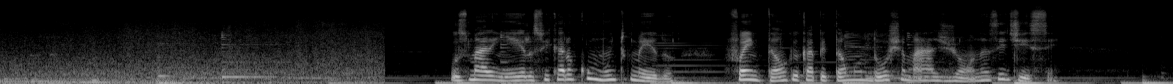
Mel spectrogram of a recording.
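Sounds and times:
crashing waves of a stormy sea: 0.0s - 3.9s
speech: 1.6s - 1.9s, 4.5s - 10.7s.

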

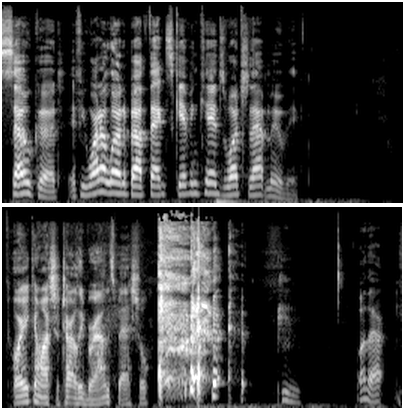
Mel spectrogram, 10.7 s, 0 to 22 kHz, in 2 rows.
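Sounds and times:
speech: 0.1s - 4.0s, 5.4s - 8.4s, 9.0s - 9.4s, 10.1s - 10.6s
person coughing in a harsh fit: 7.4s - 9.4s.

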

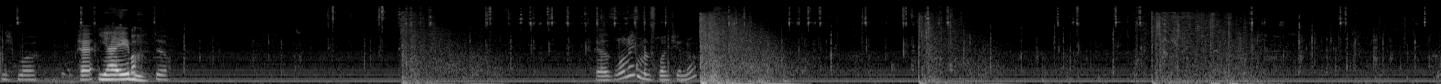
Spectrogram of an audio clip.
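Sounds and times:
steady electronic hum: 0.0s - 14.4s
speech: 0.1s - 1.8s, 6.0s - 7.4s
rapid video game gunfire: 3.9s - 14.4s.

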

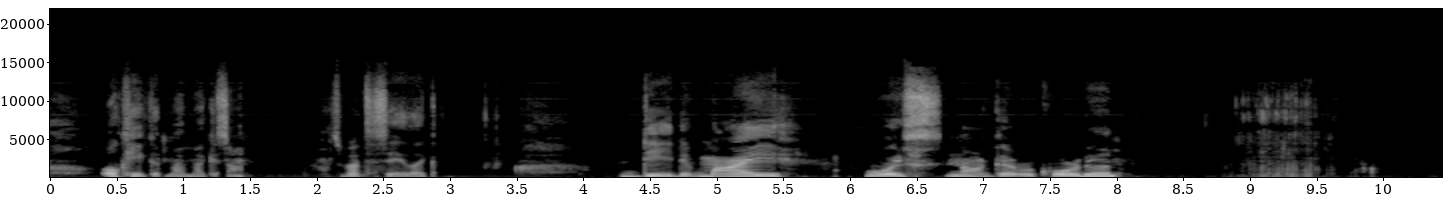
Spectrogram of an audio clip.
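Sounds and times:
speech: 0.4s - 3.0s, 4.3s - 8.1s
sipping water from a glass: 8.9s - 9.7s
person gulping water: 9.0s - 9.6s.

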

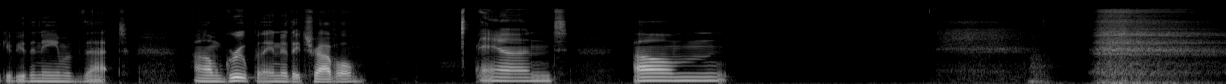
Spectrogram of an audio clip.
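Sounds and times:
speech: 0.0s - 3.7s, 4.8s - 7.3s
person breathing: 1.3s - 1.9s, 5.7s - 6.3s, 9.3s - 12.2s.

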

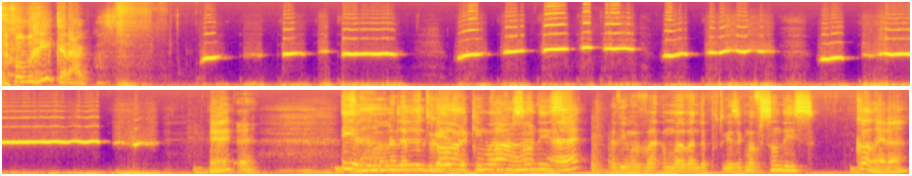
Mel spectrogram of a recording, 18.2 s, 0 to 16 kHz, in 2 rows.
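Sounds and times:
speech: 0.1s - 1.2s, 11.2s - 11.7s, 12.4s - 18.1s
person whistling a slow wistful rock ballad melody: 2.0s - 10.7s.

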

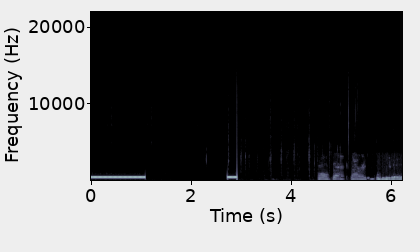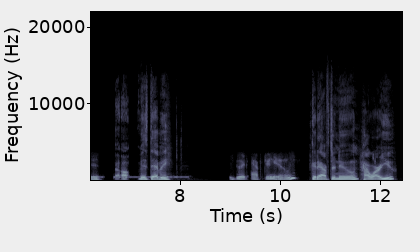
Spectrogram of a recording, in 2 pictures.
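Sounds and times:
telephone dial tone: 0.0s - 1.1s, 2.8s - 3.0s
person speaking on phone line: 4.6s - 7.9s, 9.0s - 12.3s
speech: 4.6s - 8.0s, 9.0s - 12.4s.

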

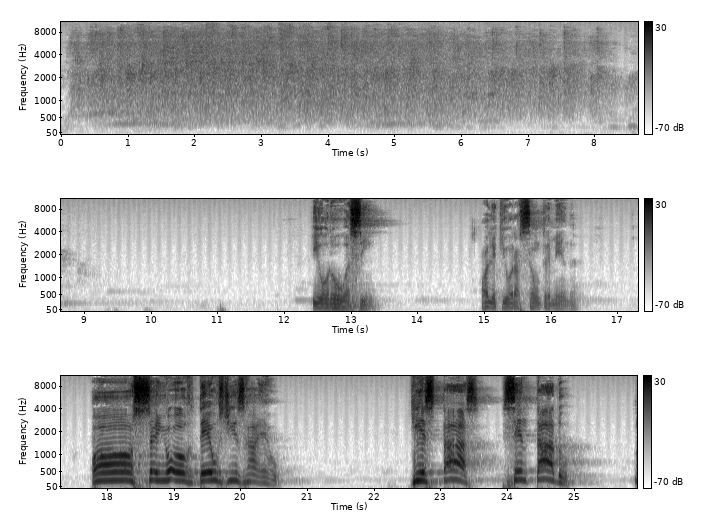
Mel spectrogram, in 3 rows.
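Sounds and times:
large crowd applauding: 0.0s - 8.7s
speech: 12.6s - 13.4s, 15.0s - 16.5s, 17.8s - 20.7s, 22.6s - 25.0s.

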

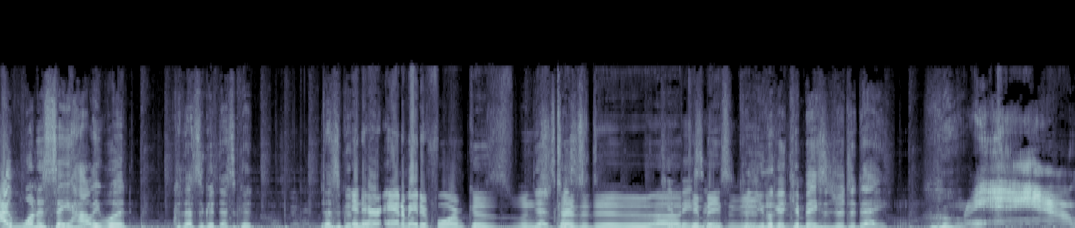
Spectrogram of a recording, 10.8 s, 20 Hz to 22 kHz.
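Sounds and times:
speech: 0.0s - 10.7s
person imitating alley cats fighting with yowling meows: 9.5s - 10.7s.

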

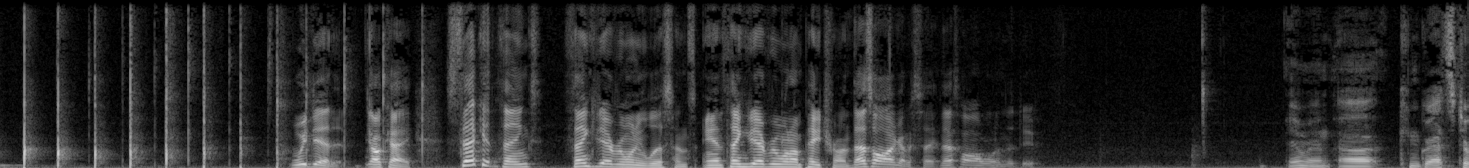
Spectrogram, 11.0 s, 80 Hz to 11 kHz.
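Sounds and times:
hand clapping: 0.0s - 3.3s
speech: 2.2s - 7.9s, 9.6s - 11.0s.

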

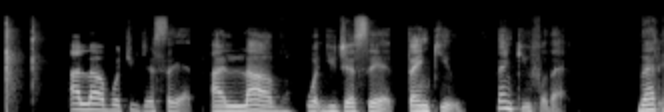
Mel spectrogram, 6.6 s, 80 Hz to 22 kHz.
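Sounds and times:
sharp hand claps: 0.0s - 0.5s
speech: 0.7s - 5.7s, 6.4s - 6.6s.

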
